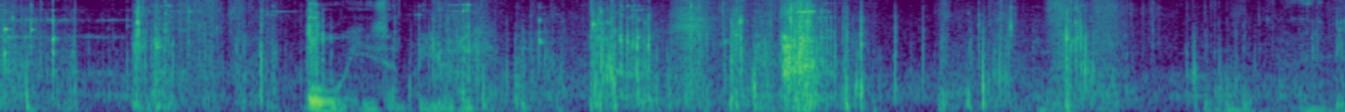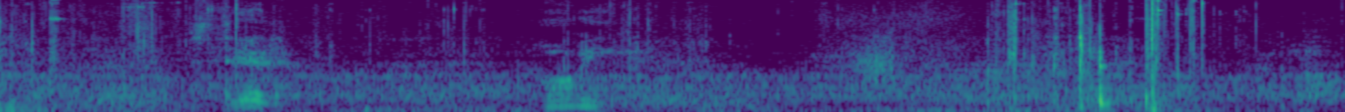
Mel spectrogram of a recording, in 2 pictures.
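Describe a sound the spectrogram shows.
Footsteps crunch on gravel and dry brush close by.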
